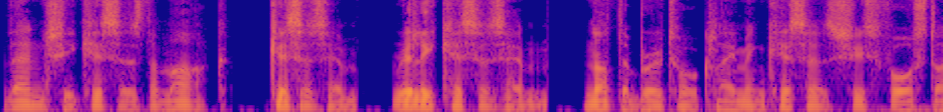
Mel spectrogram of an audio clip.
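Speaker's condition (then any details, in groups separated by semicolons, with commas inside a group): No condition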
